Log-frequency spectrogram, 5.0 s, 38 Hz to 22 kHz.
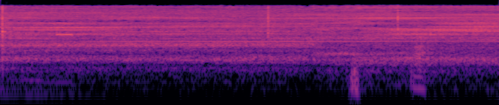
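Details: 300W modified sine wave inverter card powering a 300W heat gun: quiet, steady airy hiss with a faint thin hum and no cutting out. It carries the load fine but measures only about 200-plus watts, not the full 300.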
